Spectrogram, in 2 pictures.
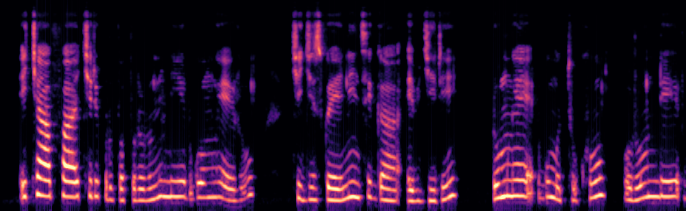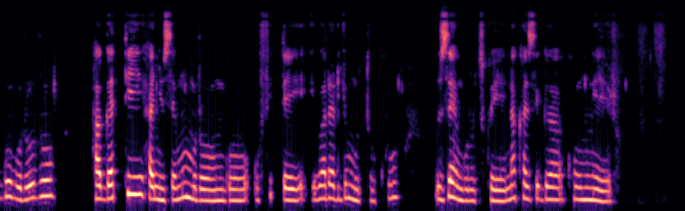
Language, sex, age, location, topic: Kinyarwanda, female, 25-35, Kigali, government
